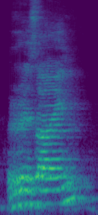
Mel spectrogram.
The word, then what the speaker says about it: resign: At the end of the word, okay, at the end of the word before N, G is silent. Like resign, design, benign.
